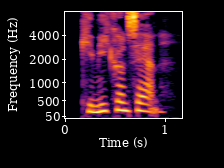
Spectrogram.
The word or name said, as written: kemikoncern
